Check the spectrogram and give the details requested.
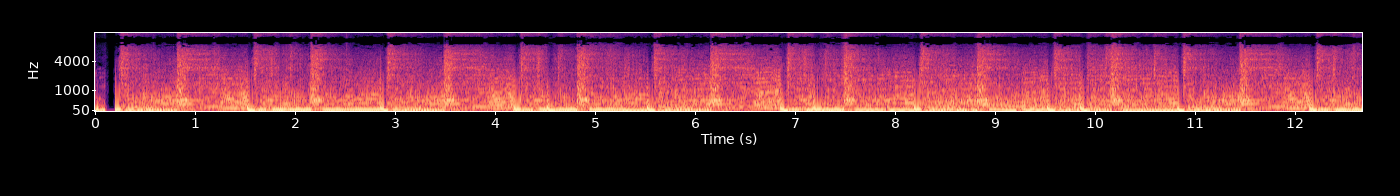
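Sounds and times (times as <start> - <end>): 
saw synth anthem for krump dancing: 0.2 - 12.6.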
